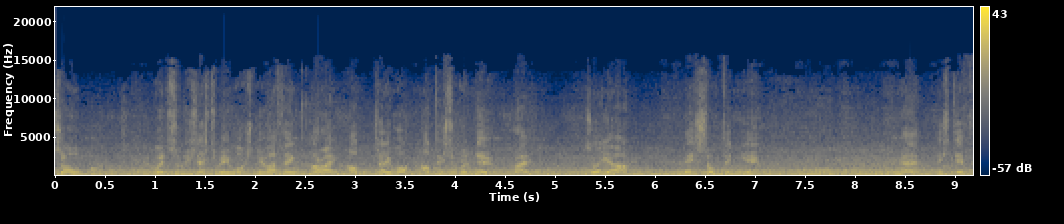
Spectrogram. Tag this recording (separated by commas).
Speech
